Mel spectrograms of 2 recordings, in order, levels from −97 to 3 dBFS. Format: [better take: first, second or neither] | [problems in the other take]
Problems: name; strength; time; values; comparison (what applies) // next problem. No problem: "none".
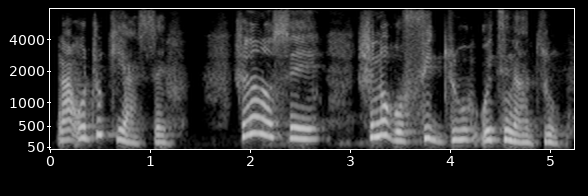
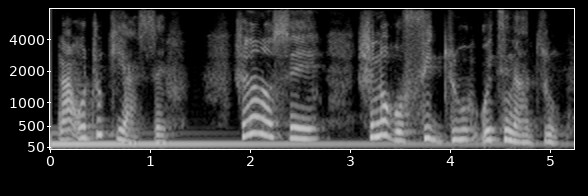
first | background sound (Piano); 6 dB below the speech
